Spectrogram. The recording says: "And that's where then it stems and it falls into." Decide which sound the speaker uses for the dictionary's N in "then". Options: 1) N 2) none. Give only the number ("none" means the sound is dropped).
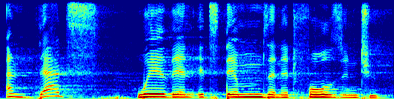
1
